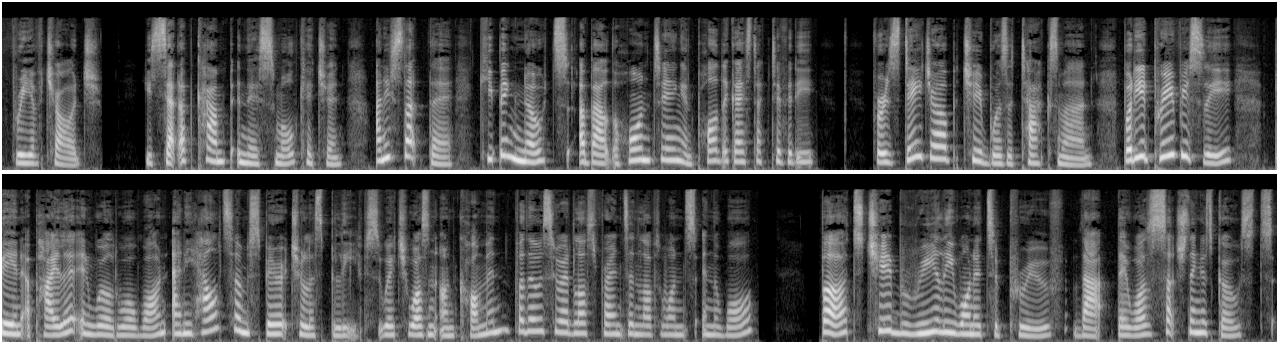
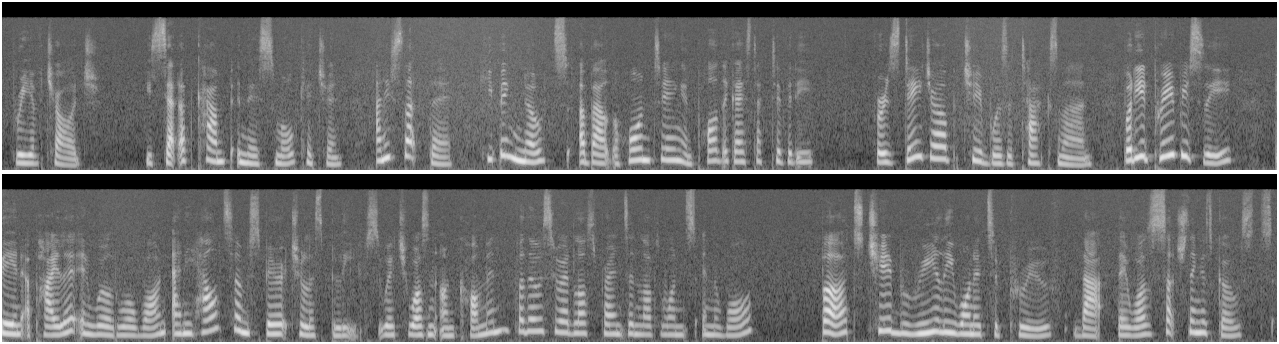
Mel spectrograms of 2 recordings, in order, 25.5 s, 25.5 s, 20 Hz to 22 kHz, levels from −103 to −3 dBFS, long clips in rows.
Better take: first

